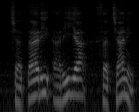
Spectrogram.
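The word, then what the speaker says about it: cattāri ariyasaccāni: Chattari Ariya Sachani. I think that's how you pronounce that. So the C is like in Italian. It's often CH sound.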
